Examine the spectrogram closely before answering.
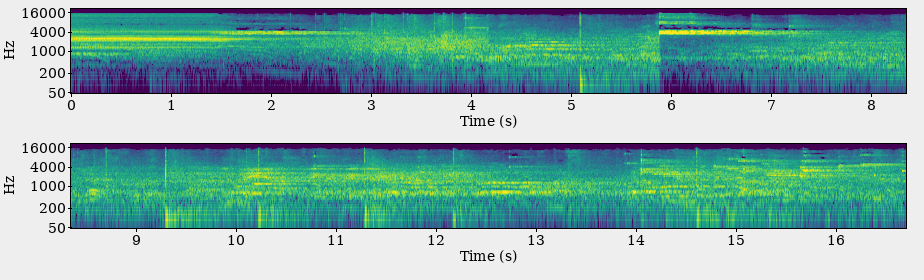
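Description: Young players and spectators call out and chatter in an echoing hall.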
